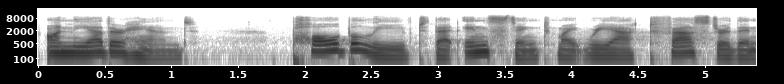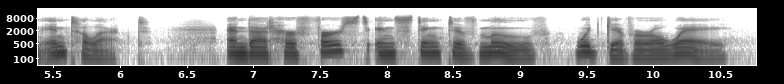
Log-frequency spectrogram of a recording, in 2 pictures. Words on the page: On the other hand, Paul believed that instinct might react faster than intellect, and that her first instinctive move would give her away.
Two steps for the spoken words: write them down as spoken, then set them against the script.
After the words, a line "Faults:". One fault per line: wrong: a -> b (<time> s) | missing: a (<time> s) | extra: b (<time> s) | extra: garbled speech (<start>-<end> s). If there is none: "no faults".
On the other hand, Paul believed that instinct might react faster than intellect, and that her first instinctive move would give her away.
Faults:
no faults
